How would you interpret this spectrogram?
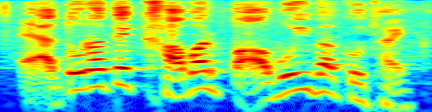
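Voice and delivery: ordinary delivery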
